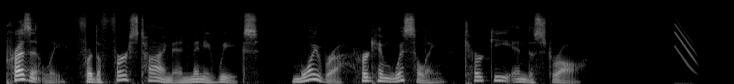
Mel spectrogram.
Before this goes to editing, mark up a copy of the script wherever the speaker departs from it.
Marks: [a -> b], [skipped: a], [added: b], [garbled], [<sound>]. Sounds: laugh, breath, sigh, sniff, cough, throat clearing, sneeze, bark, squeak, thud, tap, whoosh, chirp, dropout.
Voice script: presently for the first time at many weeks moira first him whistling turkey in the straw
presently for the first time [at -> in] many weeks moira [first -> heard] him whistling turkey in the straw [chirp]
